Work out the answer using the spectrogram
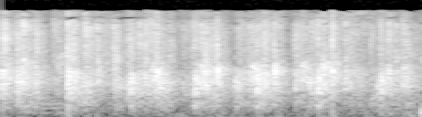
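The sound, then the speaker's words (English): Applause from an audience welcoming a guest on stage at a live business event, steady and dense clapping that holds at an even, fairly loud level throughout without fading. “So, folks, please give a warm welcome to David L. Cohen of Comcast.”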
